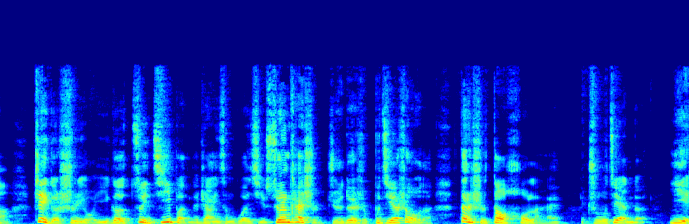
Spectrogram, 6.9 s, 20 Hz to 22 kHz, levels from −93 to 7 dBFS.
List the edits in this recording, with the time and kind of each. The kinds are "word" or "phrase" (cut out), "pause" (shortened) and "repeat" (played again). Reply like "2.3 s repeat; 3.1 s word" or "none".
5.8 s word

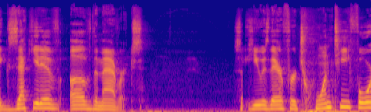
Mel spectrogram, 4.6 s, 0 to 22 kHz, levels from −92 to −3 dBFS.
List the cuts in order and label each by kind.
3.0 s word

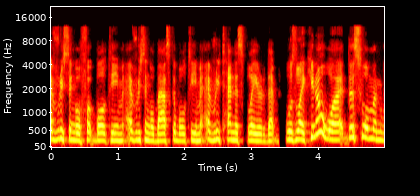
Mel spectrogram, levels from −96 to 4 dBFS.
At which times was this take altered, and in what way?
3.4 s word

